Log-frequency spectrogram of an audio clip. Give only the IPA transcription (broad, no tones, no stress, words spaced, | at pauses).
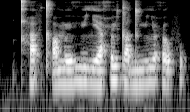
qʰæftʼɑmø ɦylʲæ ħydɑ dylyħof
